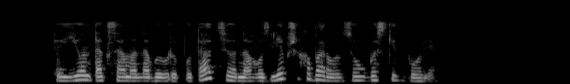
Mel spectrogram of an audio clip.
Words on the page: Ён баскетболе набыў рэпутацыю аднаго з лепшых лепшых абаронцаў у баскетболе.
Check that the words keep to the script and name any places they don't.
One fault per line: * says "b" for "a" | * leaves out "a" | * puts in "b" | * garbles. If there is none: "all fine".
* says "таксама" for "баскетболе"
* leaves out "лепшых"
